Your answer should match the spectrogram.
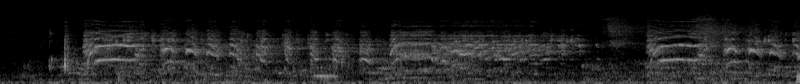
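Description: Halloween witch animatronic playing its recorded sound track through a small built-in speaker: spooky music with a high, wavering voice. It pauses briefly about six seconds in, then starts again.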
